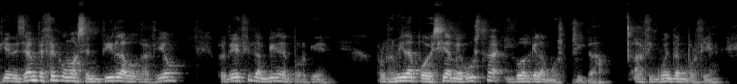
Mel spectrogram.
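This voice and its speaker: Speaking very fast, a man with a medium pitch uses lively intonation, his dark, mellow tone somewhat breathy. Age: 70s. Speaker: concert pianist and accompanist. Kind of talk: interview. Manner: animated.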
